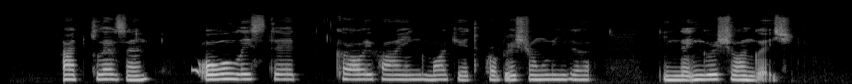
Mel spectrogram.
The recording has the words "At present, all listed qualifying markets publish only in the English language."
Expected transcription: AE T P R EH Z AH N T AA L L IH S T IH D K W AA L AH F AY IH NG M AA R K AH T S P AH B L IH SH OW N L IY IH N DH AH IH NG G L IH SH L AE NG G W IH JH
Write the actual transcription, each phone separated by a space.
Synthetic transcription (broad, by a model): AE T P L EH Z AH N T AA L L IH S T IH D K W AA L AH F AY IH NG M AA R K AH T P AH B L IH SH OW N L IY IH N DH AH IH NG G L IH SH L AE NG G W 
